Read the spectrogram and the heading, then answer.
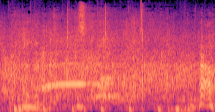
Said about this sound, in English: A round of applause for Keisha's tassels. Keisha Castle-Hughes. Well done.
